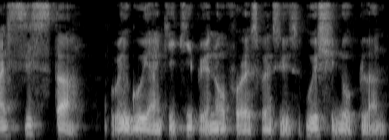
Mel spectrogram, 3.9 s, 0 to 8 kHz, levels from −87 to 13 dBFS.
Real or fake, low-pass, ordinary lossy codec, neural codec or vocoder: fake; 7.2 kHz; none; codec, 16 kHz in and 24 kHz out, 2.2 kbps, FireRedTTS-2 codec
